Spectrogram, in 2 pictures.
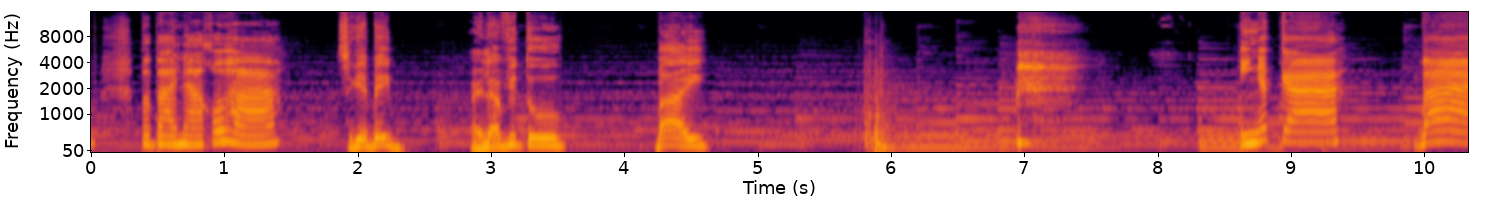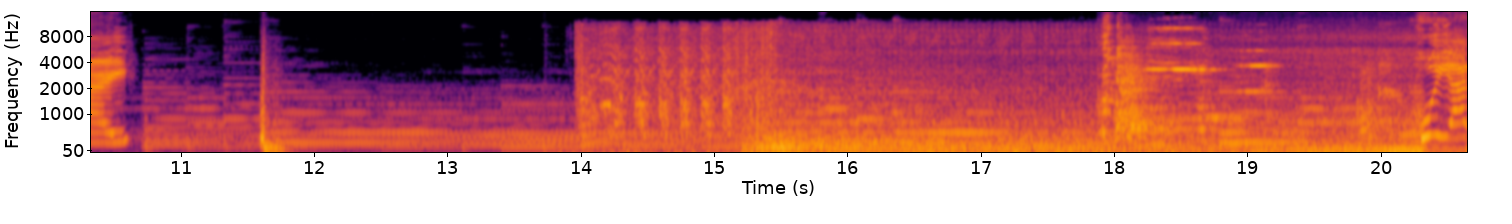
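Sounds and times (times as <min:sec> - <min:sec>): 
speech: 0:00.0 - 0:03.6, 0:04.2 - 0:04.7, 0:08.6 - 0:10.8
sharp thud: 0:11.6 - 0:11.9
car engine running with a steady rumble: 0:14.0 - 0:18.2
car starter cranking: 0:14.0 - 0:20.3.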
